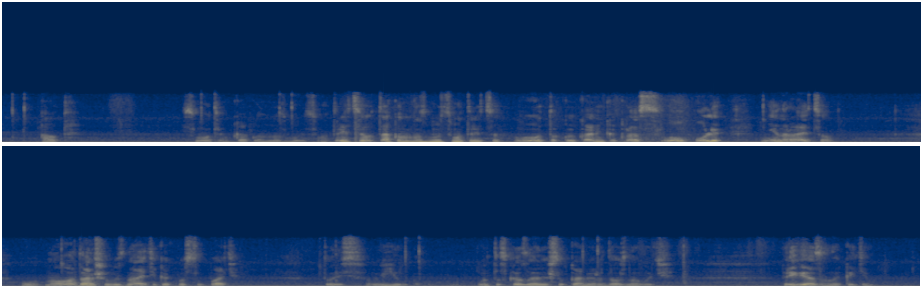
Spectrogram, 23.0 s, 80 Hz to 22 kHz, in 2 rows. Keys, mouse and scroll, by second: 0.0 click, 2.5-3.6 drag, 5.7-6.8 scroll up 3, 6.8-8.2 scroll down 1, 9.5-18.6 middle drag, 18.6 click.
